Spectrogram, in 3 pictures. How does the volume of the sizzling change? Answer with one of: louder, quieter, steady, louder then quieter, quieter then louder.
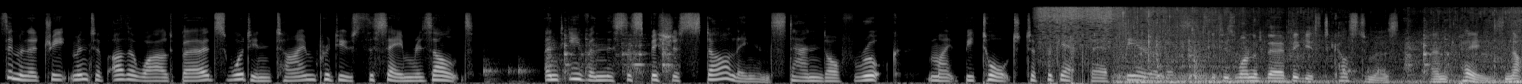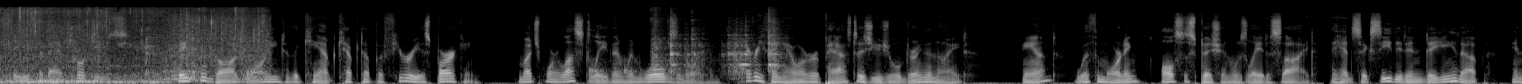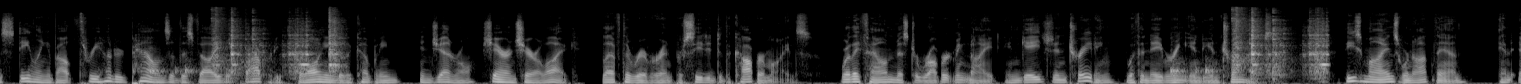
quieter then louder.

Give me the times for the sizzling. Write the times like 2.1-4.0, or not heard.
10.3-17.9.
